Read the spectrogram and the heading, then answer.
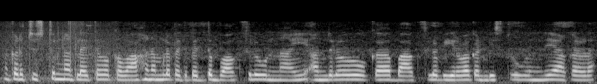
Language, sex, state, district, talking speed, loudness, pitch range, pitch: Telugu, female, Andhra Pradesh, Annamaya, 160 wpm, -15 LUFS, 205-225 Hz, 215 Hz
